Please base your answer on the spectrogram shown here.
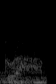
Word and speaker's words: Gram: The sword named Gram. The R is silent, clearly.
